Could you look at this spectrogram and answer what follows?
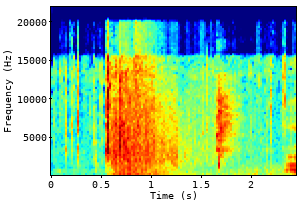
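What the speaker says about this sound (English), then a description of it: "We were just shooting at it from the wrong angle" A gun is fired at a target in the game Rise of the Tomb Raider. The shot is one loud, booming report followed by a rumbling tail, heard up close. A second, fainter crack comes near the end, and no one speaks.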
